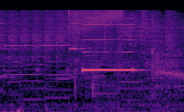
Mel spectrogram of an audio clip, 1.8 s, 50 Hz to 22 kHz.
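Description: A Zojirushi Micom AAQ-10/18 rice cooker gives its standard beep: one sustained, clean electronic tone lasting about half a second, close and alone over low room noise.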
